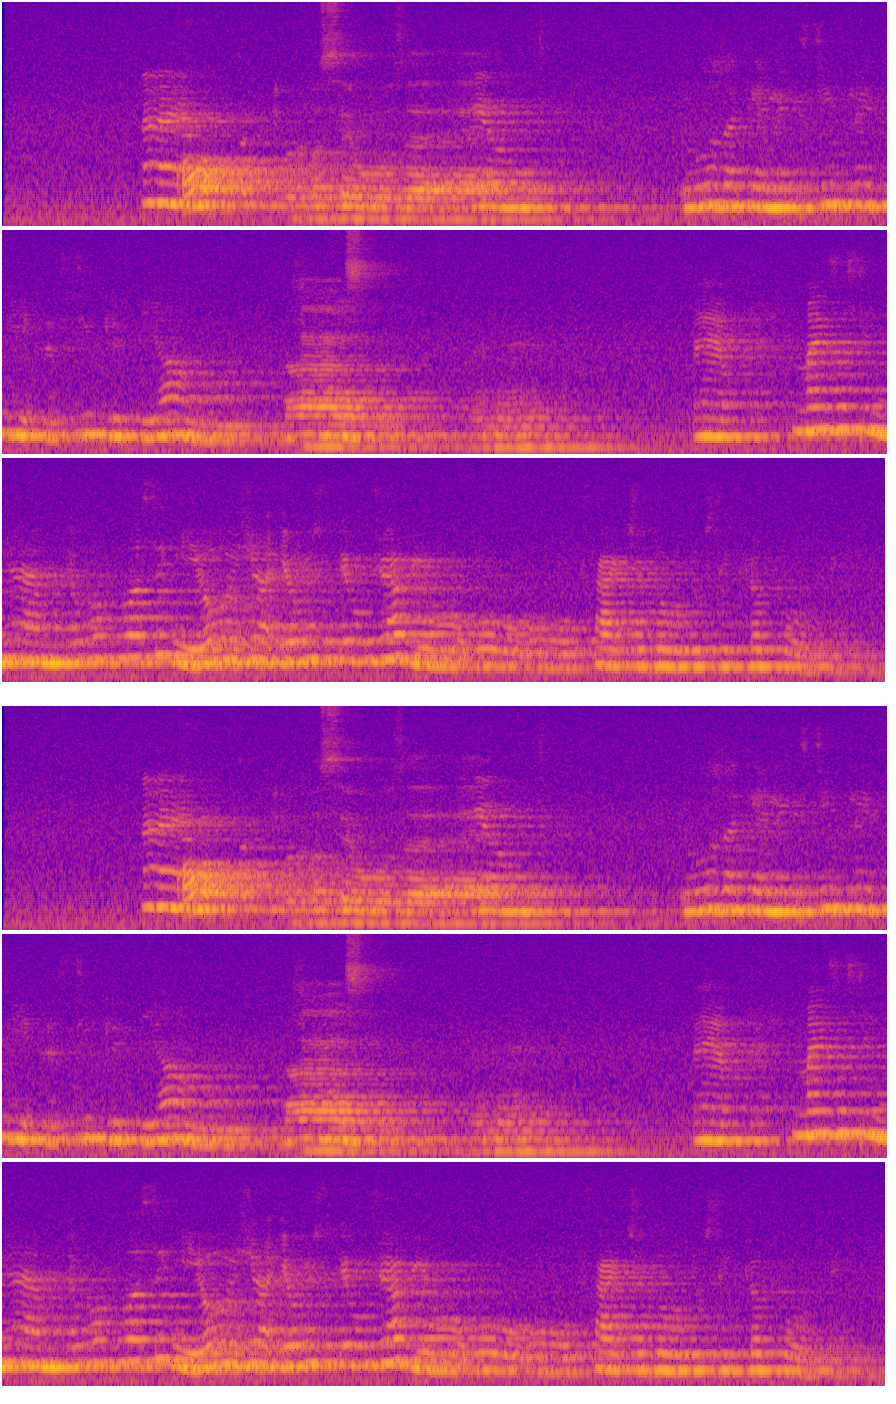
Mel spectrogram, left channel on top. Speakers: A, on the right; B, on the left.
A: É,
B: Qual o aplicativo que você usa? É...
A: eu, eu uso aquele Simple, Pi- Simple Piano, acho
B: Ah,
A: que é.
B: sim. Uhum.
A: É, mas assim, é, eu vou, vou seguir. Eu já, eu, eu já vi o, o, o site do, do Cifra Club.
